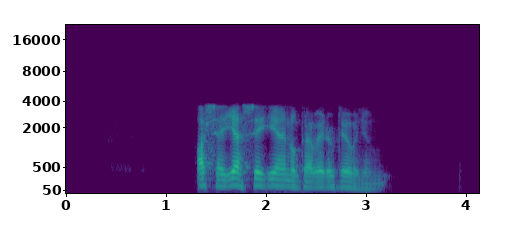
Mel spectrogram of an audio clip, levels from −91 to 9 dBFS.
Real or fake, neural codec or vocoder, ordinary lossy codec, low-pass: fake; codec, 24 kHz, 0.9 kbps, WavTokenizer, small release; Opus, 32 kbps; 3.6 kHz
